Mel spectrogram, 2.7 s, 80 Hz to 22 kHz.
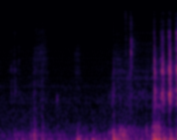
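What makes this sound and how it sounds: Fingertips press the keys of a ROCCAT G65 full-size backlit mechanical keyboard, with plastic keycaps over a metal plate and hollow switch housings, in fast typing strokes. Short, sharp clacks combine a low, hollow thud with a bright click, and they grow louder and denser toward the end.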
